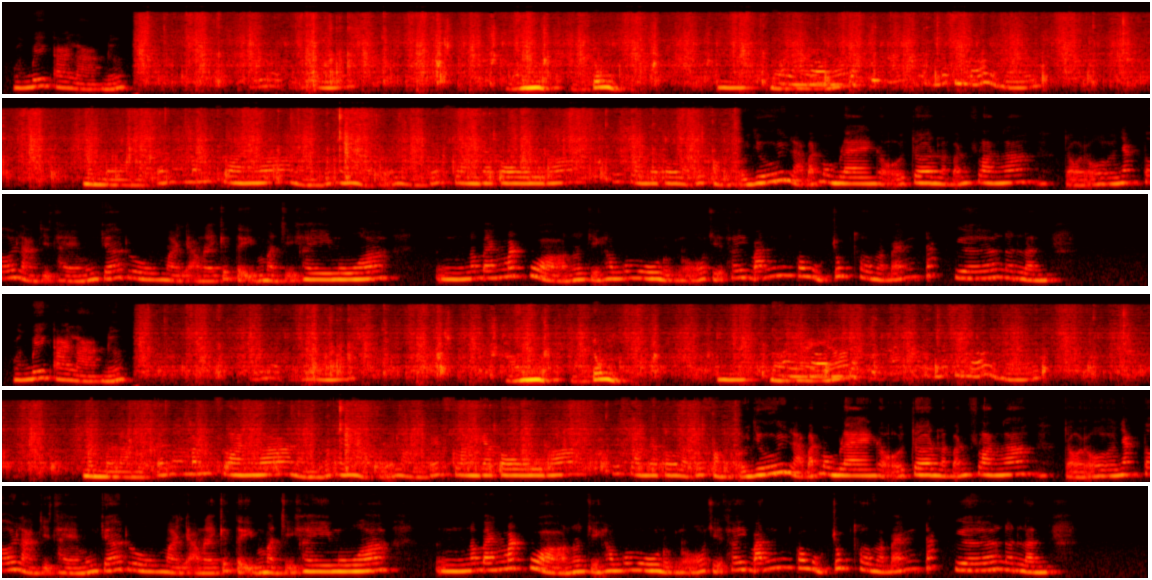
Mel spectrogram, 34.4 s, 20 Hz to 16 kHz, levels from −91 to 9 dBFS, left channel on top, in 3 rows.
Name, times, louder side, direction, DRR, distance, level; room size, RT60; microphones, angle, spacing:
voice 1, 0.1-1.3 4.6-6.3 7.1-8.5 11.6-11.8 12.3-27.0 27.3-33.7, right 2 dB, 20° right, 0.3 m, -40 dB
sound 1, 1.3-18.9, left 3 dB, 40° left, 0.7 m, -43 dB
voice 2, 2.5-3.5 7.8-10.4, equal, 80° left, 1.1 m, -42 dB
3.3 x 2.5 x 2.2 m
head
